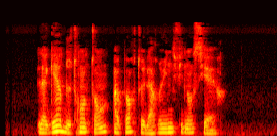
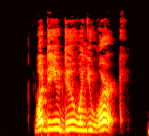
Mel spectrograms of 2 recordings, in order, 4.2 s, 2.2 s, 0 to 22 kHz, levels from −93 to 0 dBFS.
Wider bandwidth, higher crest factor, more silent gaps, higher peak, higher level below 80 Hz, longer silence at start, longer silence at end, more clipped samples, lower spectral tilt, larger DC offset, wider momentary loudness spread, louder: second, 11.5 kHz vs 13 kHz; about the same, 22 dB vs 18 dB; neither; second, -8 dBFS vs -2 dBFS; first, -54 dBFS vs -62 dBFS; about the same, 0.55 s vs 0.55 s; first, 0.8 s vs 0.4 s; neither; first, -6 dB/octave vs -4.5 dB/octave; neither; first, 8 LU vs 5 LU; second, -29 LUFS vs -19 LUFS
